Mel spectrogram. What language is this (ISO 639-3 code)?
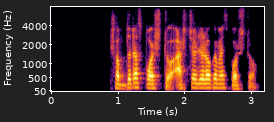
ben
